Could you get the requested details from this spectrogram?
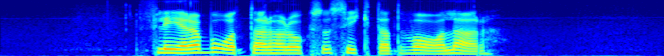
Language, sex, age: Swedish, female, 33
